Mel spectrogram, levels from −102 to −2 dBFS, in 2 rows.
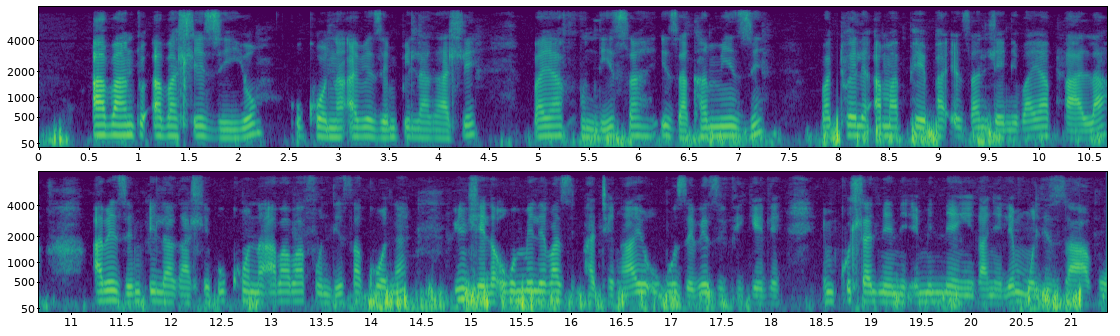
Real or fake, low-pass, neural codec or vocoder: real; 7.2 kHz; none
